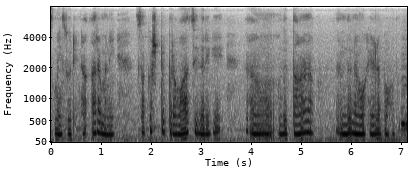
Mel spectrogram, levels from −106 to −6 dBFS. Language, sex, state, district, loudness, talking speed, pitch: Kannada, female, Karnataka, Mysore, -15 LUFS, 85 wpm, 205 Hz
